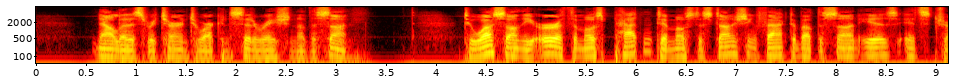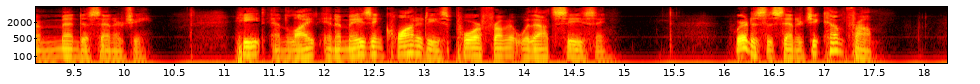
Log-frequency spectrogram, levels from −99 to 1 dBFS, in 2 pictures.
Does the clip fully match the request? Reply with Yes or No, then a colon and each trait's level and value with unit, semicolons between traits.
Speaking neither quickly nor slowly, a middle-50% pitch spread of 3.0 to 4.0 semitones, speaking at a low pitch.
Yes: average, 160 wpm; average, 3.6 semitones; very low, 95 Hz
